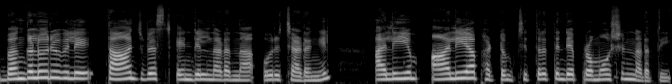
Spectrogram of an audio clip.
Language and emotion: Malayalam, neutral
